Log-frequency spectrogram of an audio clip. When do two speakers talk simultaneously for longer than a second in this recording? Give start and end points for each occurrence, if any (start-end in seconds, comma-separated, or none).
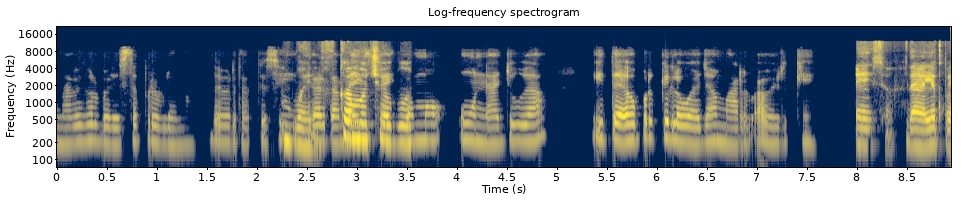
2.2-3.8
